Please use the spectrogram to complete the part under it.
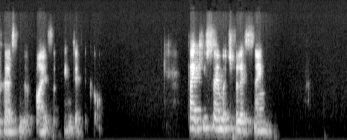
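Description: A young woman speaks calmly through a microphone, as on an online call.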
